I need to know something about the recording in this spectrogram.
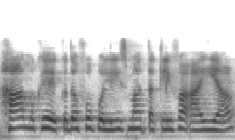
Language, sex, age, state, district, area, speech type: Sindhi, female, 18-30, Maharashtra, Thane, urban, spontaneous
